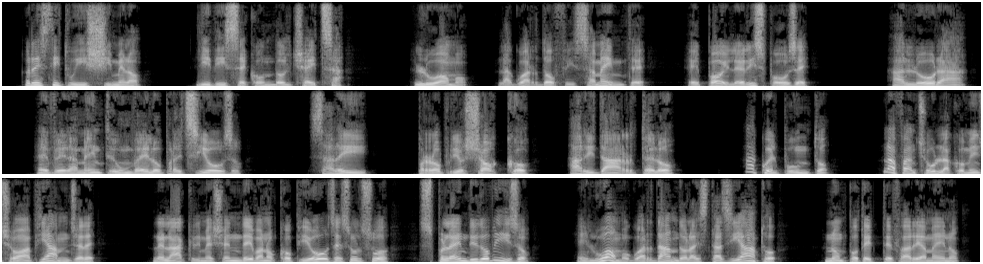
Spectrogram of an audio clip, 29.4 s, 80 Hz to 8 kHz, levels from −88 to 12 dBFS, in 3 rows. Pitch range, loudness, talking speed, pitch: 100-130 Hz, -15 LUFS, 100 wpm, 115 Hz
